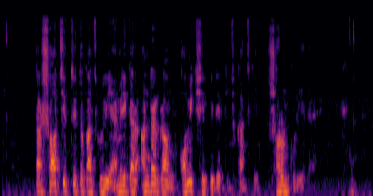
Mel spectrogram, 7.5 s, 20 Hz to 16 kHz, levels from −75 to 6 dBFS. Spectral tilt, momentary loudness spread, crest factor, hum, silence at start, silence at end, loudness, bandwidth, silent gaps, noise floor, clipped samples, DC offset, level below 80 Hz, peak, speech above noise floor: -5.5 dB/octave; 22 LU; 18 dB; none; 0.7 s; 0.4 s; -27 LUFS; 11.5 kHz; none; -60 dBFS; under 0.1%; under 0.1%; -54 dBFS; -10 dBFS; 33 dB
